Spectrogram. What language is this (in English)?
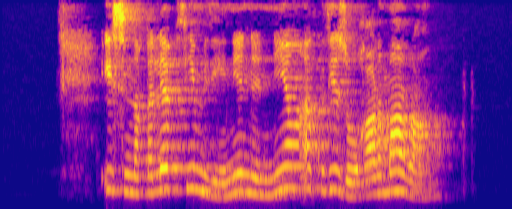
Kabyle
